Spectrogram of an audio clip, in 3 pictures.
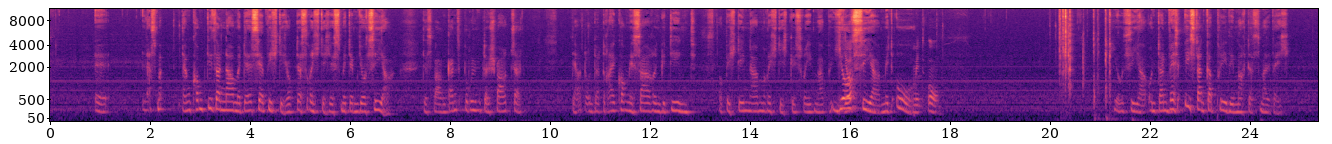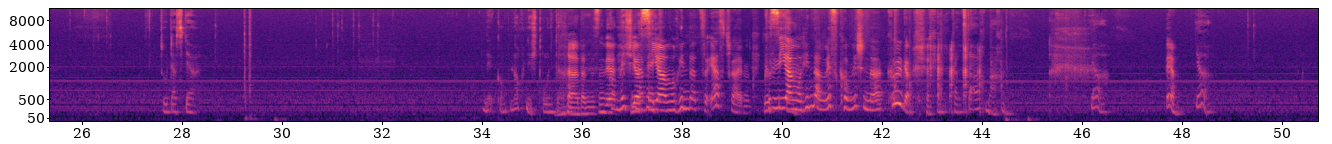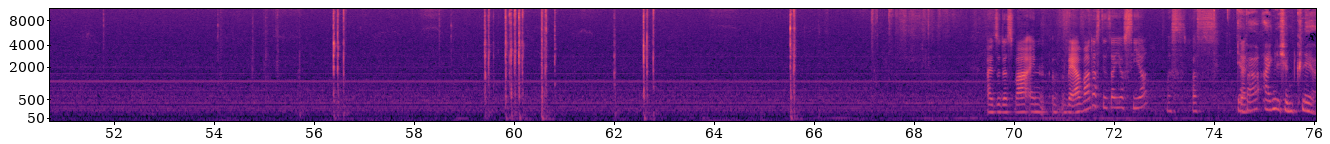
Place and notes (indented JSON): {
  "title": "Office of Maria Fisch, Swakopmund, Namibia - A picture of Josiah Muhinda...",
  "date": "2009-01-02 15:44:00",
  "description": "I’m with Maria Fisch in her small office full of books and papers helping her archiving some of her images from the Kavango on the computer. While doing so, I’m trying to squeeze as many stories as possible out of her; sometimes I’m successful… but Maria is a hard worker...\nMaria Fisch spent 20 years in the Kavango area, first as a doctor then as ethnographer. She published many books on the history, culture and languages of the area.",
  "latitude": "-22.68",
  "longitude": "14.53",
  "altitude": "17",
  "timezone": "Africa/Windhoek"
}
